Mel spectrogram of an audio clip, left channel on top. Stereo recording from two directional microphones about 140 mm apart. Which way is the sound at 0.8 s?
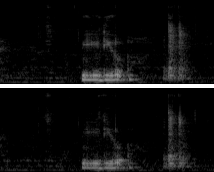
75° left (ahead or behind).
